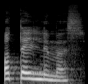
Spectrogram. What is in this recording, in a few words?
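"отельнымӧс", Komi, female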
